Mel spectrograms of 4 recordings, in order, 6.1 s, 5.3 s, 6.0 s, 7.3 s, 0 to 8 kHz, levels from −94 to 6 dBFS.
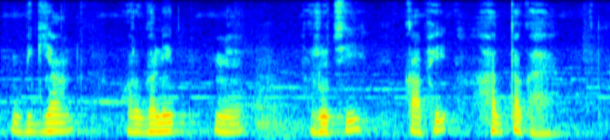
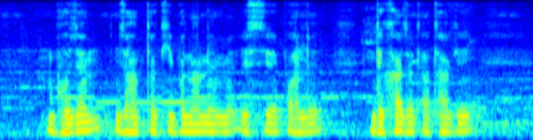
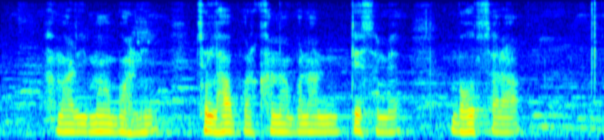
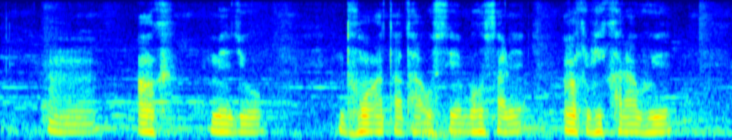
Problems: constant background noise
